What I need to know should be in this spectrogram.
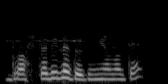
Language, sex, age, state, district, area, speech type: Bengali, female, 60+, West Bengal, Howrah, urban, conversation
